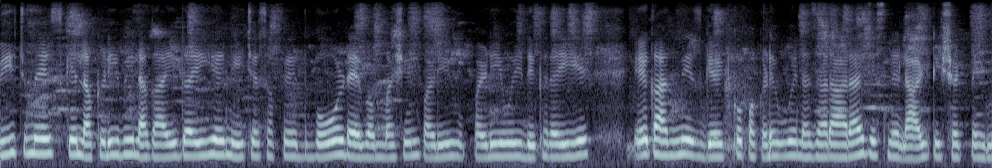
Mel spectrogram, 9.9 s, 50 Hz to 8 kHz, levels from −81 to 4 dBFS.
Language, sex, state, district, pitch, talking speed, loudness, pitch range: Hindi, female, Punjab, Pathankot, 190 Hz, 205 wpm, -17 LUFS, 180-205 Hz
